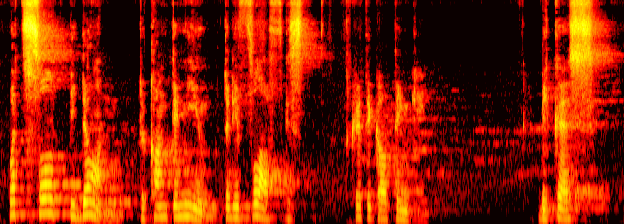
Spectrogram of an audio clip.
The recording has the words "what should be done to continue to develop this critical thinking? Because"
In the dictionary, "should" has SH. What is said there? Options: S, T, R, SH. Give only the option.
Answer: S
